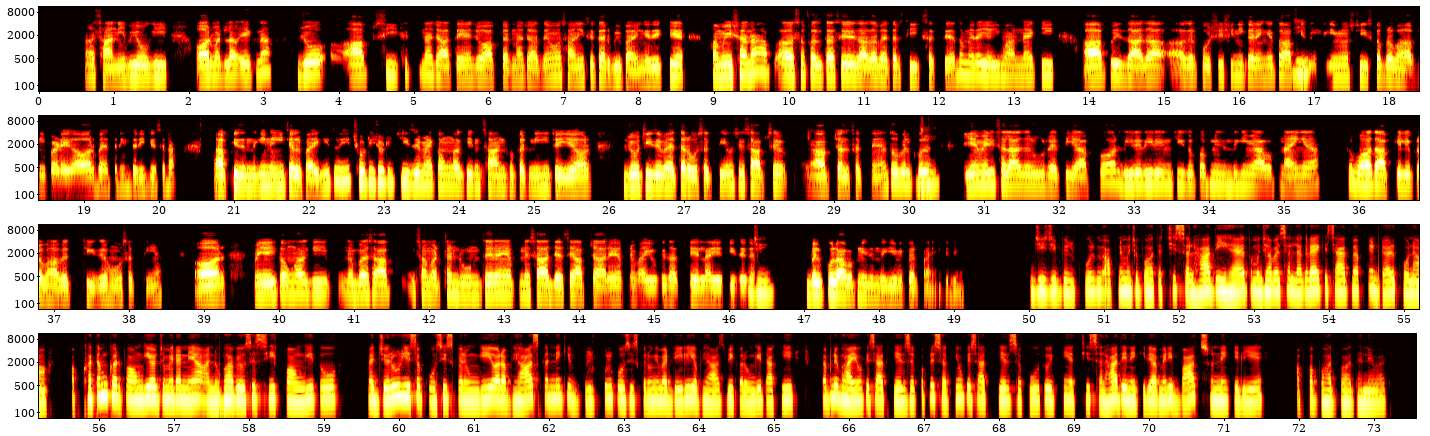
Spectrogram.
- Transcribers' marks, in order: in English: "डेली"
- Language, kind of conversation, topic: Hindi, advice, नए अनुभव आज़माने के डर को कैसे दूर करूँ?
